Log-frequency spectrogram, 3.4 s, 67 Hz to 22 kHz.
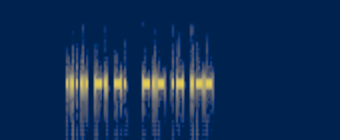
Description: Morse code, heard as a keyed tone, about 51 wpm, 690 Hz. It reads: 5NN KAW
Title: Ontario QSO Party Exchange 50wpm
